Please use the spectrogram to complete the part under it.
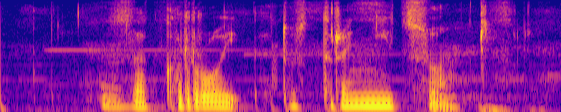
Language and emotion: Russian, angry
